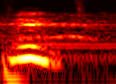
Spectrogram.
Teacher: it is also a voice alveolar nasal, wherein the oral passage is blocked by pressing the tip of our tongue against the alveolar ridge, and the lips are a little open.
